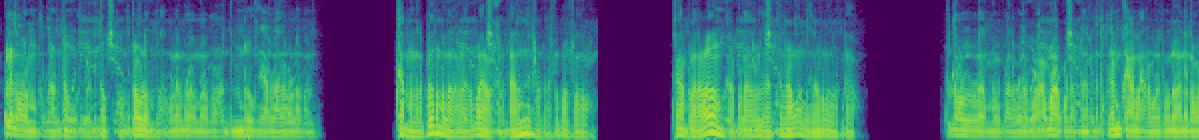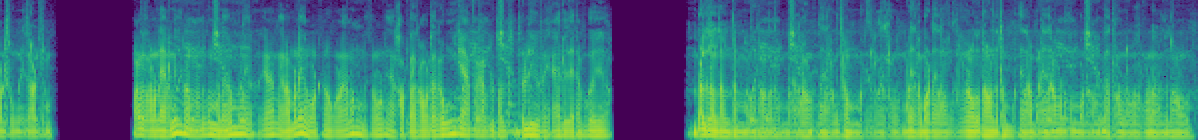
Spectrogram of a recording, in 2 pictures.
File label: cartoon man mumbling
